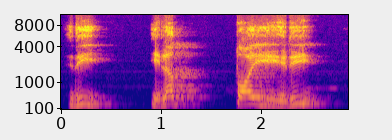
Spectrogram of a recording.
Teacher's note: یہاں پر بھی یا مدہ نہیں ہے, یا لین ہے, اس کو بھی لمبا نہیں کریں گے. را کے نیچے زیر ہے, را بریک پڑھا جائے گا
